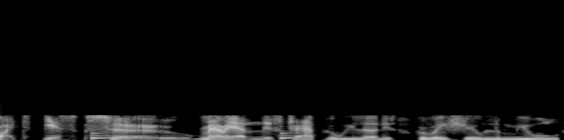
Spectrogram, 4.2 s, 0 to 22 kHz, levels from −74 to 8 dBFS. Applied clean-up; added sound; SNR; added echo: classical method spectral subtraction.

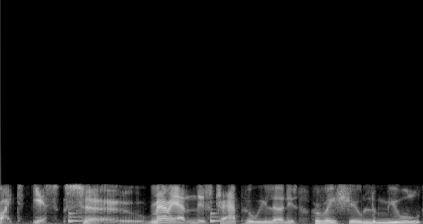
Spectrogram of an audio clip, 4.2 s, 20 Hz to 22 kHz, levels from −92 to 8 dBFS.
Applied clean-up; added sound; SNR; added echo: none; Bowed string instrument; 13 dB; none.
